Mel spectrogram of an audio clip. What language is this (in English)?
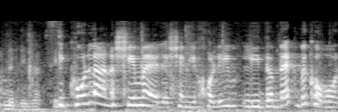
Hebrew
